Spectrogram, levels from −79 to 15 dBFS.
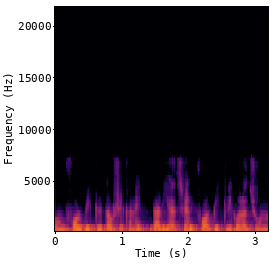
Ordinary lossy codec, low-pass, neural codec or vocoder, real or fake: none; 7.2 kHz; vocoder, 44.1 kHz, 128 mel bands every 256 samples, BigVGAN v2; fake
